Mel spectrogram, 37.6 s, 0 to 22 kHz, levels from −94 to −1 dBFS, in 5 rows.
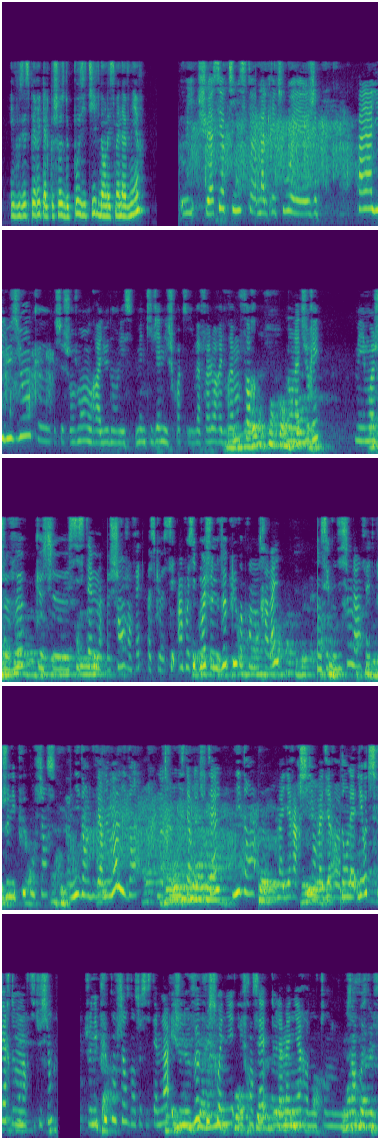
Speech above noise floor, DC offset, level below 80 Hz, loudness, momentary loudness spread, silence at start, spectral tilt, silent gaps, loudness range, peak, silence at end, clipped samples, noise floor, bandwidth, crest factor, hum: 38 dB; under 0.1%; -54 dBFS; -18 LUFS; 13 LU; 0.15 s; -5 dB/octave; 3.11-3.51 s, 31.23-31.62 s; 6 LU; -2 dBFS; 0 s; under 0.1%; -55 dBFS; 7.8 kHz; 16 dB; none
